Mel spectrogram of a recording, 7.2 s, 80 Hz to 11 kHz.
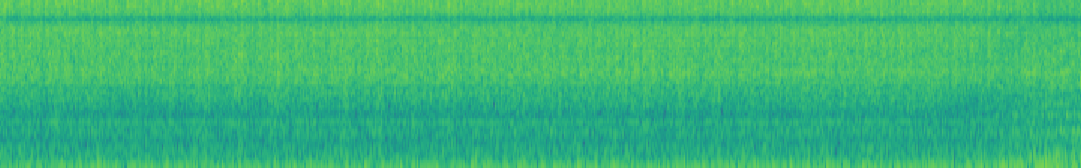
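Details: Pontiac GTO with LS2 V8: steady idle with a light, even rapping under the exhaust note; knocking at idle, owner suspects piston slap, not confirmed.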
